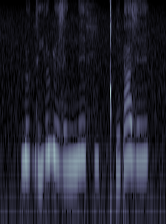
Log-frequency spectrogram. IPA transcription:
ɳ ʏ ɡ ɪ j ʏ ɳ ɪ z ɪ ŋ e x i ǃʼ i ɽ a z e

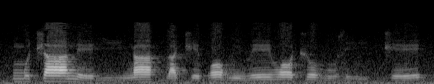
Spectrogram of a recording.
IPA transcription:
m ʊ˦ t͡ʃ aː˦ n eː˨ ɣ iː˨ ŋ a˦ | d a˨ t͡ʃ e˨ b ɔ˦˨ v ĩ˨ β eː˦ β ɔ˦˨ t͡ʃ o˦˨ ɣ u˨ z iː˨ | t͡ʃ eː˨˦

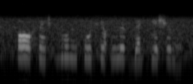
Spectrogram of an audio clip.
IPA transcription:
ɔ x ɛ̃ ʃ ɡ͡b u ŋ f ũ xʲ ɔ̃ ʔ ŋ ø ɡ͡b ɛ kʲ ɛ ʃ ø ŋ

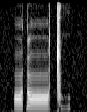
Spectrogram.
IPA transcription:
ɔ ɗ ɔː ǀ ṳ

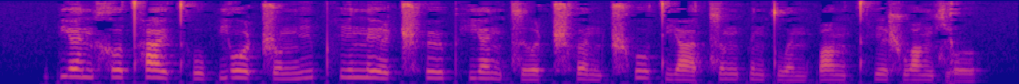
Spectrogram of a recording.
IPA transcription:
p j ɛ˥˧ n x ɤ˥˧ t̪ʰ a˥˩ ɪ̯ t̪ʰ u˨˩ p j o˥˩ ʊ̯ ʈ͡ʂ ʊ˧˥ ŋ i˥ pʰ i˥ n e˧˥ ɪ̯ ʈ͡ʂʰ ɻ̩˥ pʰ j ɛ˥˩ n t͡s ɹ̩˧˥ ʈ͡ʂʰ ə˨˩ n ʈ͡ʂʰ u˥˩ t̪ j ä˨˩ t͡s ʊ˥ ŋ p i˨ n t̪ w ə˨˩ n p ɑ˥˧ ŋ t̪ʰ i˥˧ ʂ w ɑ˥˩ ŋ ɕ j o˩ ʊ̯

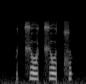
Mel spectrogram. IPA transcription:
t͡ʃ u˩ t͡ʃ u˩ t͡s

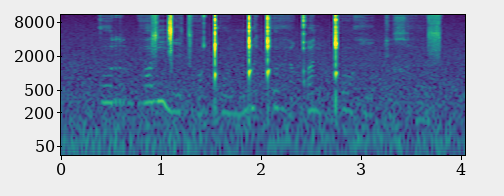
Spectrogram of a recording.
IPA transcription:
k o˦ r bʱ ɒ˦ z ŋ͡ǀ i˨ dʱ ɒ˨˦ ǃʰ o˨ n ŋ͡ǃ ə˦ ǃʰ ə˦ ɦ ɘ˨ qʼ ə˦˨ n ǃʰ ɔ˦˨ x i˨ k i˨ χ h ə˨ z

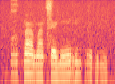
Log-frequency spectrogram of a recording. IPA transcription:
ɣ ʊ˨ ɡ͡b ã˦˨ b ã˨ t͡s ɛ˨ j ĩ˨˦ r i˦ ɓ ɪ˦˨ ɓ i˨

